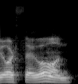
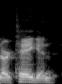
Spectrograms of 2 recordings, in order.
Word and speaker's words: Ortegon: sorry i never even well it's the last name officially would be orthogon but nobody uses that those sort of spanish um uh pronunciation so our whole life it's been ortegan so anything close to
